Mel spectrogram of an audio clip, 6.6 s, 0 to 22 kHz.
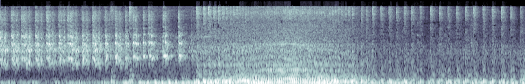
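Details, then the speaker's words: Rebuilt 2002 Honda Magna VF750C, first start in 8 months after the rebuild, new clutch cable and fresh oil; cranks and catches quickly, revs smoothly and drops back to a steady even idle; starts easily, healthy. "oh man I am so surprised on how easy that starts oh there's so much happiness"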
